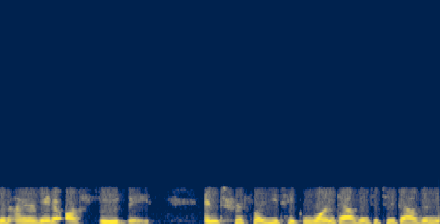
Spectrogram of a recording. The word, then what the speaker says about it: Triphala: So first, one of my favorite herbs is Trifla. It's spelled T-R-I-P-H-A-L-A.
